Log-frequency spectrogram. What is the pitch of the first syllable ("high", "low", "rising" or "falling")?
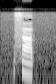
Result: low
